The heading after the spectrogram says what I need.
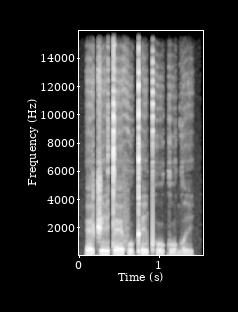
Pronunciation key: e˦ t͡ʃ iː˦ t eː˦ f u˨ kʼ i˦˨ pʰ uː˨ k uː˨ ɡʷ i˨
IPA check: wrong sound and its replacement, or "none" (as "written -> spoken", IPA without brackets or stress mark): none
